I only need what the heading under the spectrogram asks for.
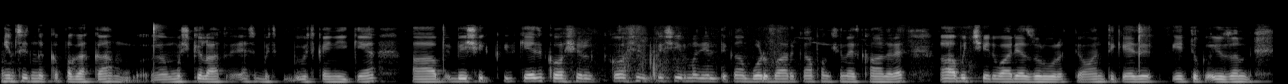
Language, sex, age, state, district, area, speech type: Kashmiri, male, 18-30, Jammu and Kashmir, Kulgam, urban, spontaneous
